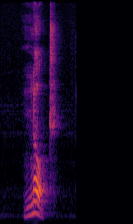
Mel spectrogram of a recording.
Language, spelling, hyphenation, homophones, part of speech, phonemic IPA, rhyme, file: Dutch, nood, nood, noot, noun, /noːt/, -oːt, Nl-nood.ogg
- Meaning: 1. emergency, crisis, distress (often used in compounds) 2. need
